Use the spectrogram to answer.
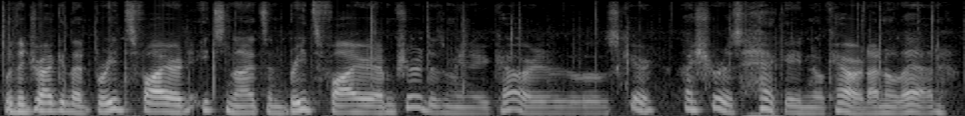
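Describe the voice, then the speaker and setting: A man's voice: on the high side, a little fast, few pauses, slight background noise, natural voice. A man voicing a jittery, cowardly but boastful talking donkey, rambling and pleading as in a storybook screenplay reading. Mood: nervous bragging. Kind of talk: storybook screenplay read with character voices.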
